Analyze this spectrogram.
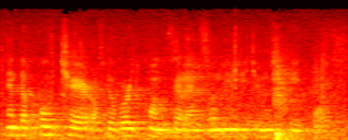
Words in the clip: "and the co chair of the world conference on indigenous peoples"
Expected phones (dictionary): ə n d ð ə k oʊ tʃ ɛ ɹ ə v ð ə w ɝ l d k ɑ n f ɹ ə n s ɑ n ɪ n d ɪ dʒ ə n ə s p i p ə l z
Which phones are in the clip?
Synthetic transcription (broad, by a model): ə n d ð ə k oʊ tʃ ɛ ɹ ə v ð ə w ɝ d k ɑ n f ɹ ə n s ɑ n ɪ n d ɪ dʒ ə n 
